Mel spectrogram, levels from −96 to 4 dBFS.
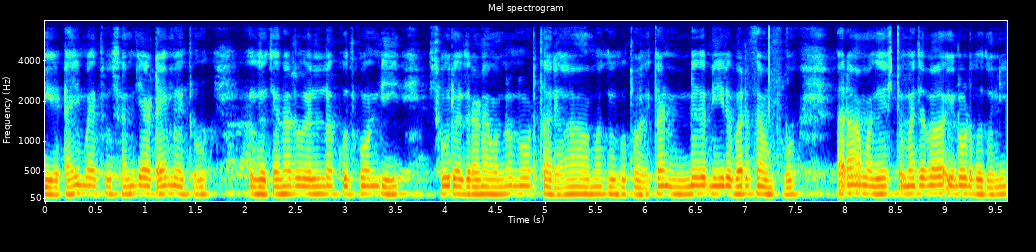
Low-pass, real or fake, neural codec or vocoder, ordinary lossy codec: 7.2 kHz; fake; codec, 44.1 kHz, 7.8 kbps, Pupu-Codec; Opus, 64 kbps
